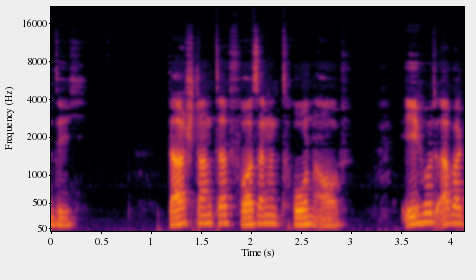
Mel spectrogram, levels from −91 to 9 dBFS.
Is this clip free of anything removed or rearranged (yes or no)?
yes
